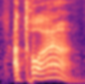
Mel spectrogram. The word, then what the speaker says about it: Artois: Stella Artois. Atoar? Atoar. E por que está escrito Artois? Porque é assim que se escreve em francês.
